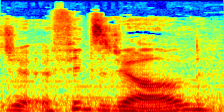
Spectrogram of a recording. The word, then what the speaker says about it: Fitzgerald: On s'en était laissé à la rencontre avec Fitzgerald. Il y a un Z dedans, mais apparemment il se prononce pas, donc moi ça me bute.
